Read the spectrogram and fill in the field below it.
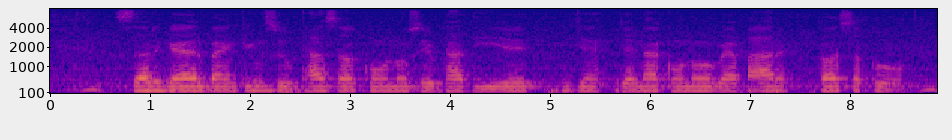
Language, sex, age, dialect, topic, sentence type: Maithili, male, 18-24, Southern/Standard, banking, question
